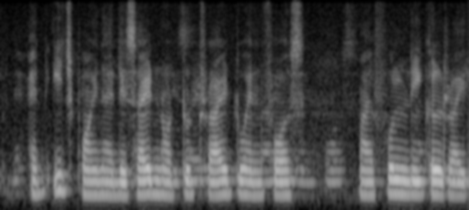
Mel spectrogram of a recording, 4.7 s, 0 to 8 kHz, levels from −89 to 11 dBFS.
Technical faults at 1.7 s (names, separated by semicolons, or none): echo with no canceller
